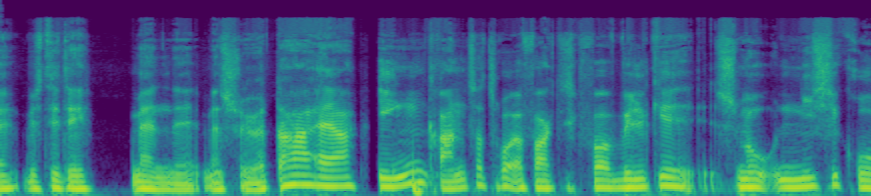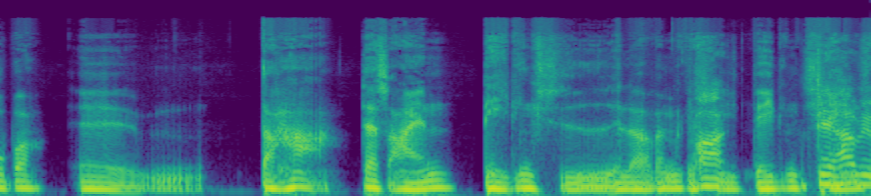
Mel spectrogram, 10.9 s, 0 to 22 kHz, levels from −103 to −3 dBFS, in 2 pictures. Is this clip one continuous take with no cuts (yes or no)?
no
